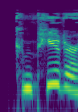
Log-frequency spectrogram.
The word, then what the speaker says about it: computer: computer has stress on the second syllable.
